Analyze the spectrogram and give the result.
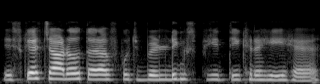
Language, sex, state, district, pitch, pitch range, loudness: Hindi, female, Bihar, Patna, 225 Hz, 215-235 Hz, -19 LUFS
